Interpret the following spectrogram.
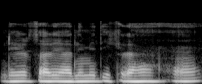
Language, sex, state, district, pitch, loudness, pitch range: Hindi, male, Bihar, Patna, 140 Hz, -15 LUFS, 140-145 Hz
